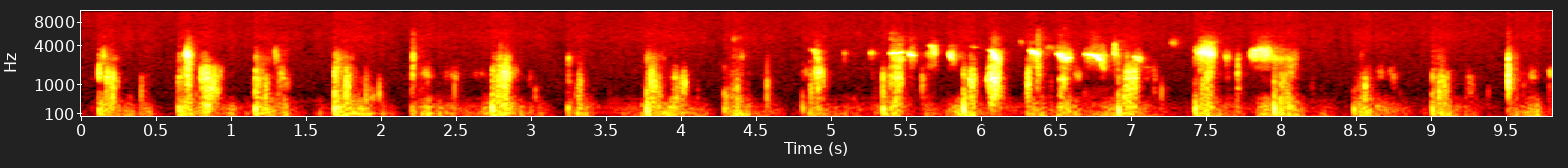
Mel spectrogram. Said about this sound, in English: A lot of grackles.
